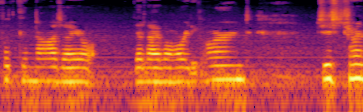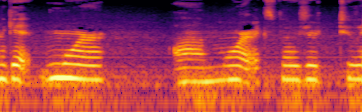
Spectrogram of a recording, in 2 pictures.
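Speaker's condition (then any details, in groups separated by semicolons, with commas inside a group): Cerebral palsy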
